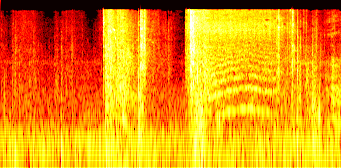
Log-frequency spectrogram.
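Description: A grappling hook fires with a sharp whoosh.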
